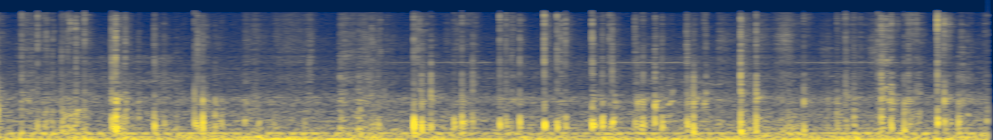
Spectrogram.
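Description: A hollow, empty white quilted faux-leather boot with a fur cuff is held in one hand while long nails scratch and tap along its side. Soft crinkly scratching mixes with quick, dry taps that die away almost instantly, over a steady low hum.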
